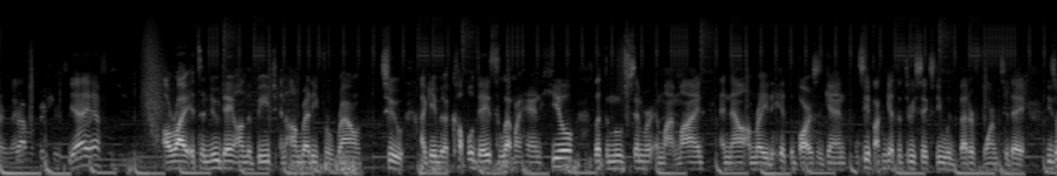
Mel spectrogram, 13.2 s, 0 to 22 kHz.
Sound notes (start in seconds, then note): 1.6 whoosh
